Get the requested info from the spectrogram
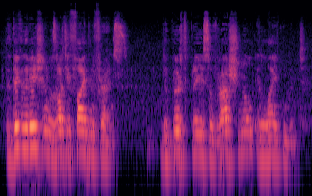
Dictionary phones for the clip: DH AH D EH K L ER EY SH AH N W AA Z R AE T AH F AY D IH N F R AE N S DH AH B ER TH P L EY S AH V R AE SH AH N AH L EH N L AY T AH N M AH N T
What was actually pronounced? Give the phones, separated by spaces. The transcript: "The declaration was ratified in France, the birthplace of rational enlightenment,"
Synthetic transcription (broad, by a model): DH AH D EH K L ER EY SH AH N W AA Z R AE T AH F AY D IH N F R AE N S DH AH B ER TH P L EY S AH V R AE SH AH N AH L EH N L AY T N M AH N T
